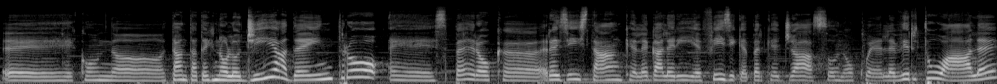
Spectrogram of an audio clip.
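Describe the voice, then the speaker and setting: Music plays in the background as a woman speaks very slowly in a Romanian accent. Her pitch is medium with ordinary variation. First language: Romanian (speaking Italian). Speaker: artist, poet and gallery owner. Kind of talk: interview; declaiming prepared text. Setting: art exhibition opening. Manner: halting with fillers.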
